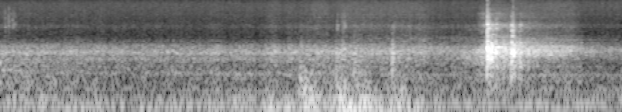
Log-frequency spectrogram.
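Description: Car road noise from a moving car, a steady low rumble of tyres and engine. Near the end, two sharp knocks about a quarter second apart stand out as the loudest sounds.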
